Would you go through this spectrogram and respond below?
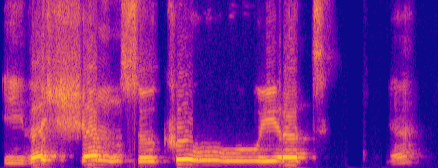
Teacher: Idza sya tebal, sa tipis.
